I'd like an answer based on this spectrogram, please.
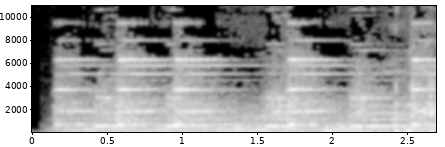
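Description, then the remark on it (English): A doorbell in Montana, repeatedly pecked by a woodpecker, chimes over and over in rapid succession, its bright electronic tones overlapping in a steady, insistent ringing that never pauses, with no voices. “Someone in Montana posted a video after a pesky woodpecker took an interest in their doorbell and wouldn't stop ringing it.”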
